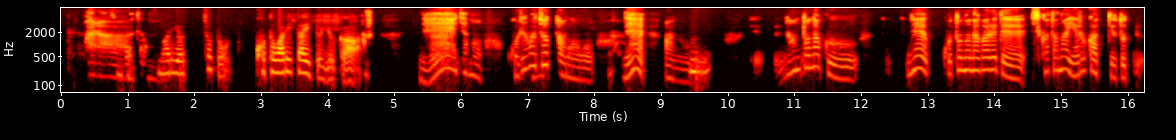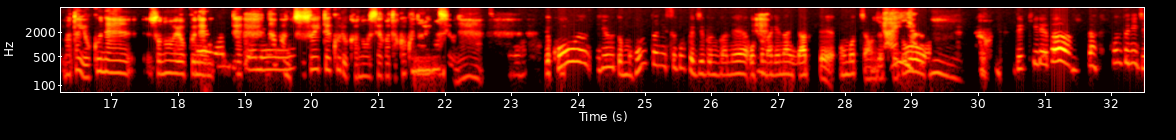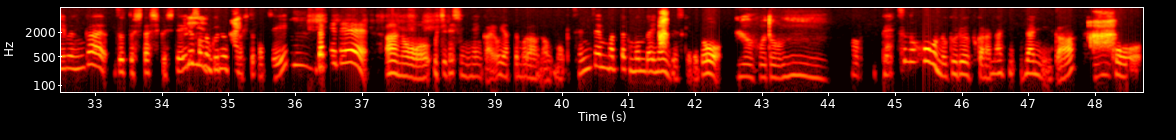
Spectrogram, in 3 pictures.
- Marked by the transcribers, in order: unintelligible speech; chuckle; other background noise
- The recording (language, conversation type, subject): Japanese, advice, 飲み会や集まりの誘いを、角が立たないように上手に断るにはどうすればいいですか？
